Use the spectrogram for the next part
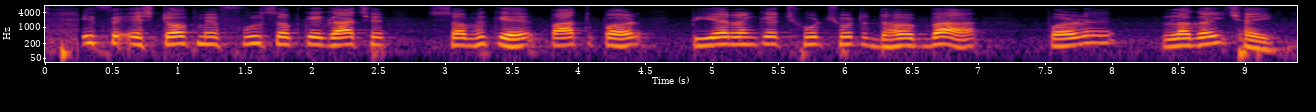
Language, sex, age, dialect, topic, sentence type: Magahi, male, 36-40, Western, agriculture, statement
